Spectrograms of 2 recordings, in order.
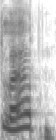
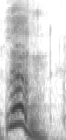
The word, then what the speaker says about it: Loudon: How do you spell it? – L-O-U-D-O-N. – O-M? – N. – Oh, I think Louden. – Louden.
